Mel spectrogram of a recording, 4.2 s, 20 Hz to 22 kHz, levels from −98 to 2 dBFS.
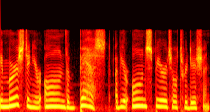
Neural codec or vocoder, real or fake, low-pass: none; real; 7.2 kHz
